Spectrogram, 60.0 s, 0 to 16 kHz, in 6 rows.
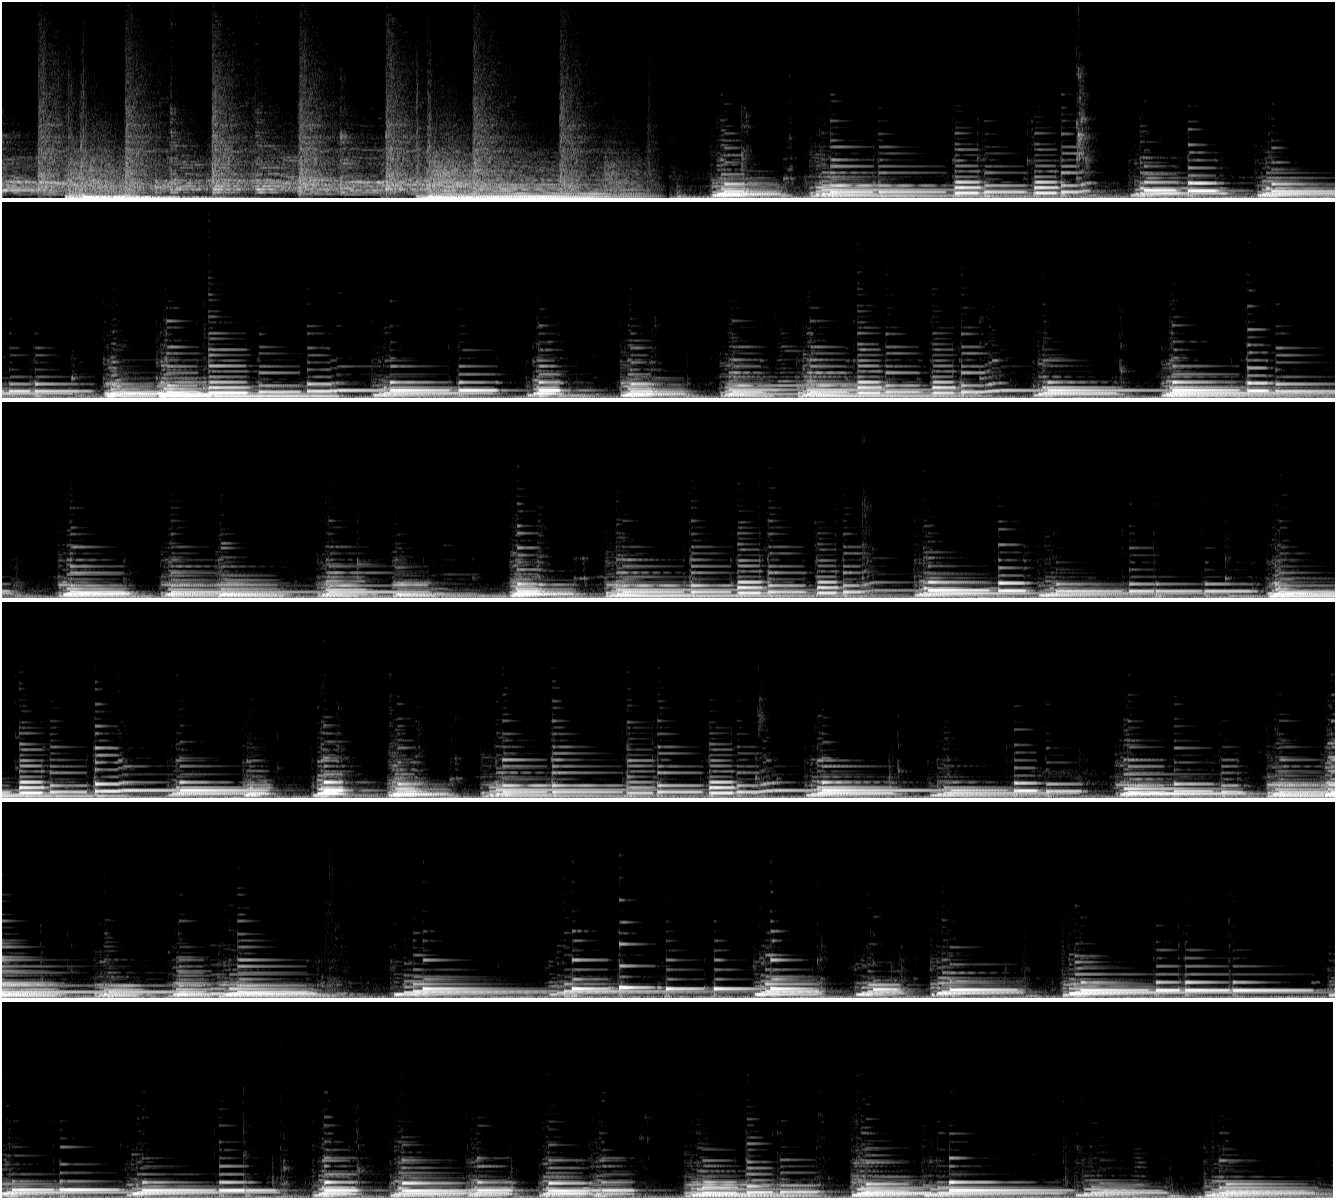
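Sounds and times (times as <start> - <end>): ukulele melody: 0.0 - 59.9.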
